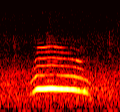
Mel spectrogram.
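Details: Single owl hooting in a Cévennes foothill wood at Les Assions, France, on an autumn night after rain. One sustained, level, slightly falling tonal note of nearly a second, clear over quiet hiss.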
